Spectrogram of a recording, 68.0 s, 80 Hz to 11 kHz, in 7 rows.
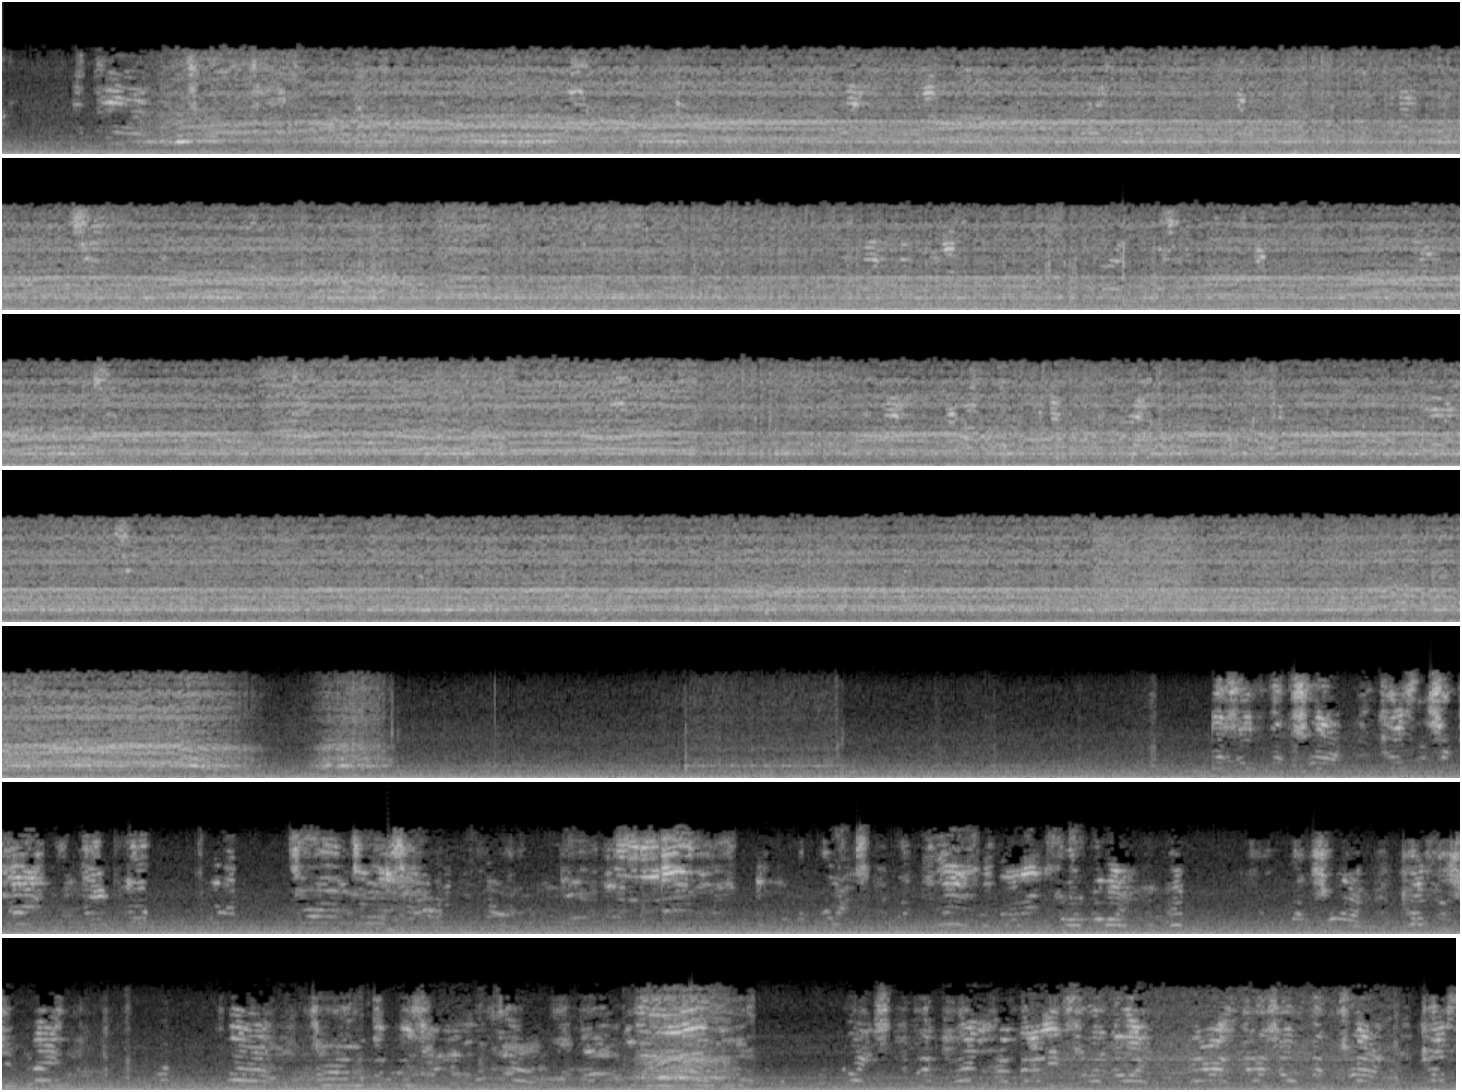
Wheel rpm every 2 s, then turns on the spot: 80, 160, 160, 160, 160, 160, 160, 160, 160, 160, 160, 160, 160, 160, 160, 160, 160, 160, 160, 150, 30, 10, 10, 0, 0, 0, 0, 0, 0, 0, 10, 20, 0, 0.
62-64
